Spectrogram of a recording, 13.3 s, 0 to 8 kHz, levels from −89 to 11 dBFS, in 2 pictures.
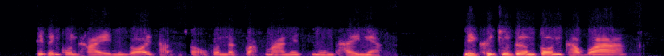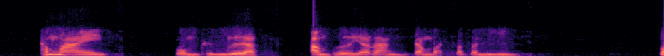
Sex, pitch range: male, 105-130 Hz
